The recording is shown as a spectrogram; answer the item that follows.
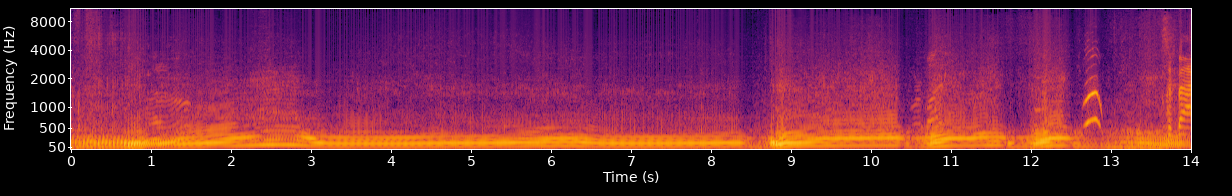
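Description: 1992 Toyota Corolla's four-cylinder engine under load while being driven off-road: it revs up about two seconds in, holds a steady pull, eases off, then gives a run of short revs and lifts over the second half.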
